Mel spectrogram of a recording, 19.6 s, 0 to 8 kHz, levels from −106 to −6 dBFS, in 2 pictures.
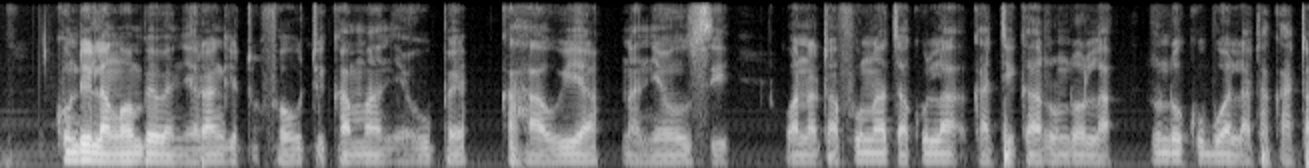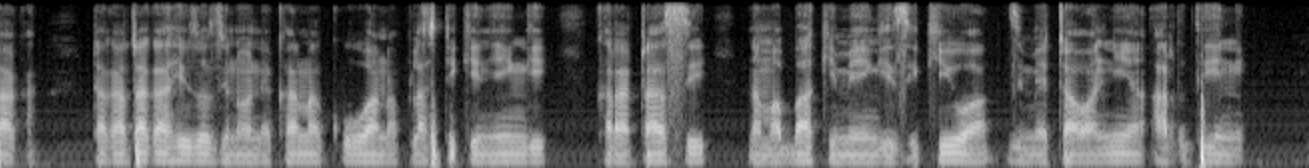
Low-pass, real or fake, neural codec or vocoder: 7.2 kHz; real; none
